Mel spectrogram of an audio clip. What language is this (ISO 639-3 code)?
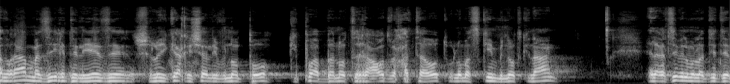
heb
